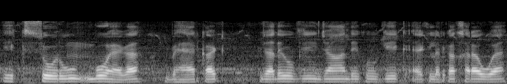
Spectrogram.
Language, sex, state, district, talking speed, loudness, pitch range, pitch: Hindi, male, Madhya Pradesh, Katni, 190 wpm, -17 LUFS, 120-135 Hz, 130 Hz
